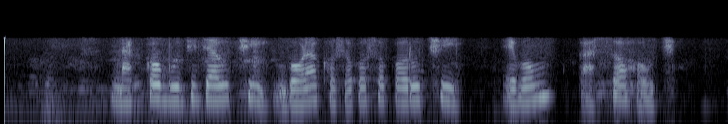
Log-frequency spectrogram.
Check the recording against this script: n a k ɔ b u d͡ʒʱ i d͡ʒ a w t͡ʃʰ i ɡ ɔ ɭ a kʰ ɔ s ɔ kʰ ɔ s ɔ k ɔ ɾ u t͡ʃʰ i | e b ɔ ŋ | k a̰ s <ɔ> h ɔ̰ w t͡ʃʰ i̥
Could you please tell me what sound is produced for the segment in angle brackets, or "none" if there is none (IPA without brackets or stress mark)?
ɔ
